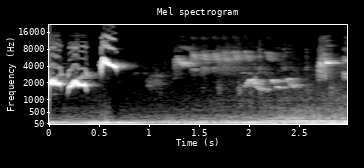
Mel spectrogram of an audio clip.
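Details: Orange-headed thrush, a contest songbird from North Bali, gives two loud, buzzy squawks and a high rising note, then softer wavering whistles and a thin high whistle, with low hum underneath.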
